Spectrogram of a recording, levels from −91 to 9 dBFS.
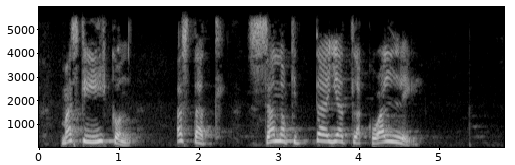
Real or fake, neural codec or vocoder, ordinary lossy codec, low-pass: real; none; Opus, 64 kbps; 5.4 kHz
